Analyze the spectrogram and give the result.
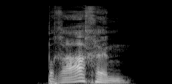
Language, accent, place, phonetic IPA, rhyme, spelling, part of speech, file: German, Germany, Berlin, [ˈbʁaːxn̩], -aːxn̩, brachen, adjective / verb, De-brachen.ogg
- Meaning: first/third-person plural preterite of brechen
